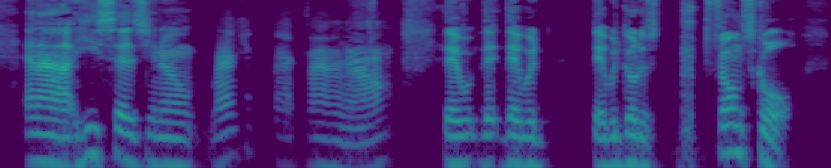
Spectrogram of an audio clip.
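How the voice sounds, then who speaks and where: Speaking with an American accent, a man at medium pitch goes at a fairly quick pace with fairly even intonation and big swings in loudness. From US Northeast, Philadelphia. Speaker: voice actor. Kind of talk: casual chat. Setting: studio.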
